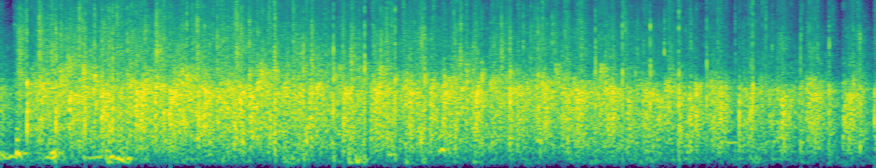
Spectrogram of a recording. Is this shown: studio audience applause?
yes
